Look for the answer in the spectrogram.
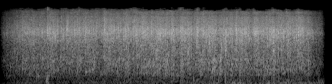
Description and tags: memorial waterfall
Memorial Day weekend rain and thunderstorm recordings made with DS-40 and edited in Wavosaur. Water pouring off the roof into a temporary plant filled pond.
ambience, rain, storm, thunder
